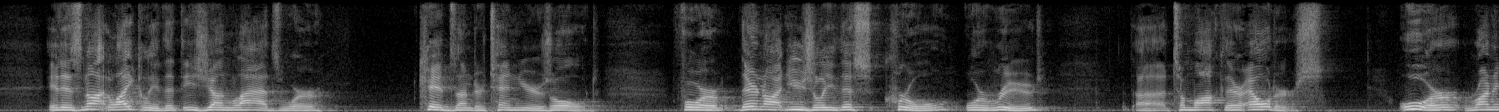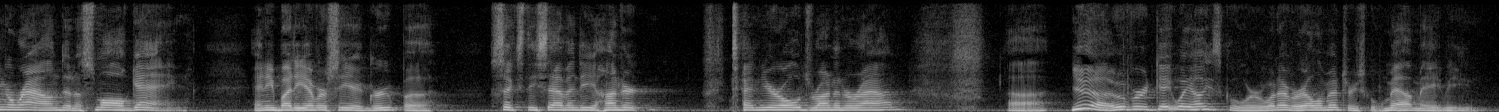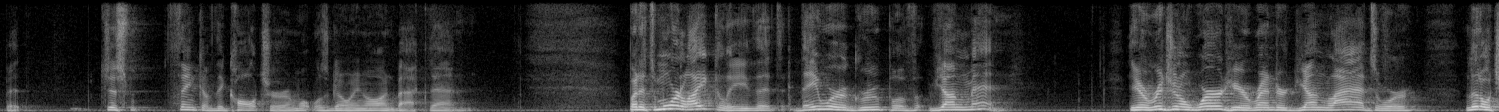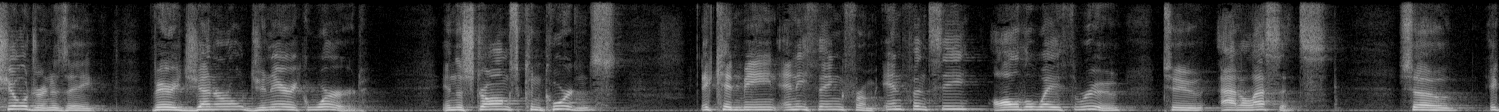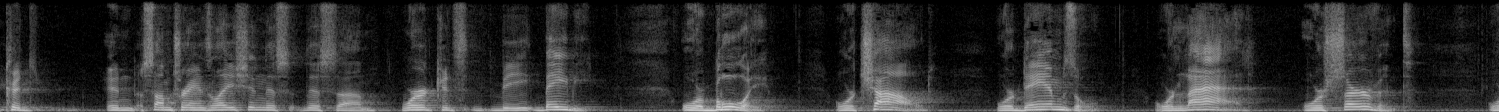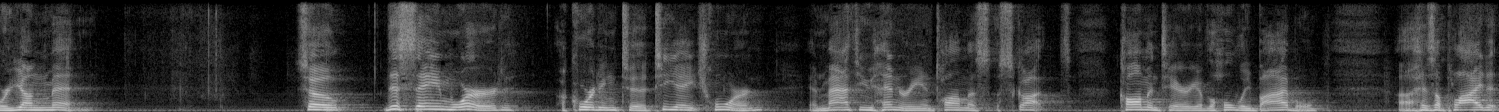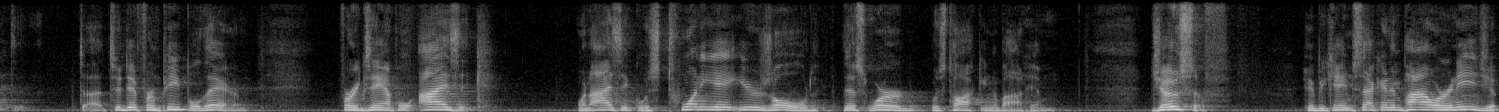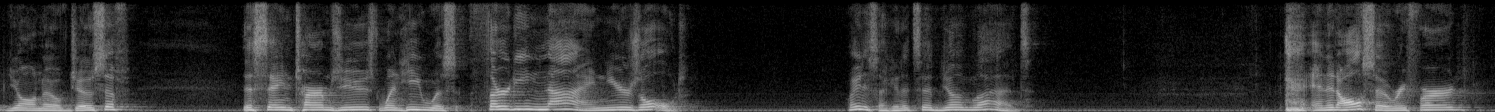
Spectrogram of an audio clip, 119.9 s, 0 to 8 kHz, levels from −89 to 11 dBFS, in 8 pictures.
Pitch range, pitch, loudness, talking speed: 130-170 Hz, 150 Hz, -16 LUFS, 110 wpm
